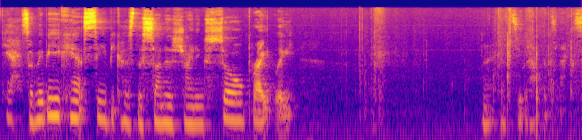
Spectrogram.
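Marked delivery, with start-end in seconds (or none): 6.0-7.3 1 whisper. Real, not acted.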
